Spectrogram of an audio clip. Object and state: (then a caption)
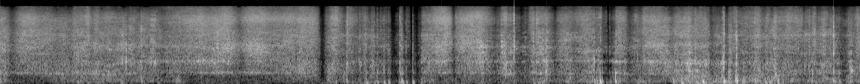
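Empty cardboard tube. An empty, hollow brown cardboard tube, held horizontally in front of a microphone, has its surface rubbed and scratched with fingertips. The result is a steady, bright, papery scratching hiss, broken by brief dips and small uneven bursts as the fingers shift.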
